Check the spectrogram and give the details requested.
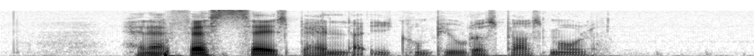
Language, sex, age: Danish, male, 30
